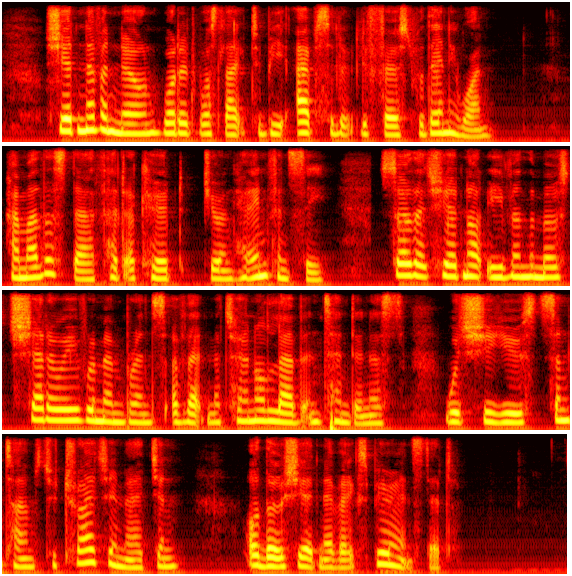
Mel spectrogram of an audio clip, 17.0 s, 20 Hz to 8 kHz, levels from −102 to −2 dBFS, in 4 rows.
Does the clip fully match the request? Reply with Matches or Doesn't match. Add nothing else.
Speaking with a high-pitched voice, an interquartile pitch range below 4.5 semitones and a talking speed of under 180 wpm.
Doesn't match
